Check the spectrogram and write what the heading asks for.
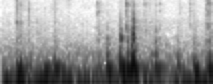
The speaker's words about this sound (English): I like the sound of the keyboard.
